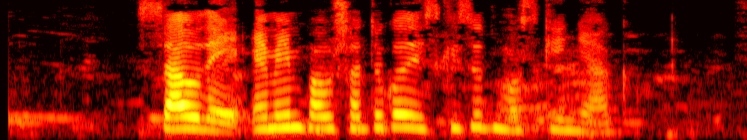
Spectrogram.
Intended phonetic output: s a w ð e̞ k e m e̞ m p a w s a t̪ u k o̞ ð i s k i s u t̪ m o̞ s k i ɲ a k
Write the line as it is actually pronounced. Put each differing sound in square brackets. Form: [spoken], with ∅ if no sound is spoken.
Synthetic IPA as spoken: s a w ð e̞ [ʔ] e m e̞ m p a w s a t̪ u k o̞ ð i s k i s u t̪ m o̞ s k i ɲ a k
